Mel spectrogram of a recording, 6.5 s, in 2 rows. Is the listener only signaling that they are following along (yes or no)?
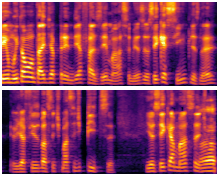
yes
